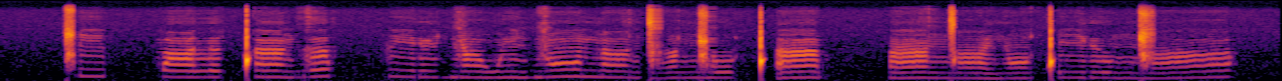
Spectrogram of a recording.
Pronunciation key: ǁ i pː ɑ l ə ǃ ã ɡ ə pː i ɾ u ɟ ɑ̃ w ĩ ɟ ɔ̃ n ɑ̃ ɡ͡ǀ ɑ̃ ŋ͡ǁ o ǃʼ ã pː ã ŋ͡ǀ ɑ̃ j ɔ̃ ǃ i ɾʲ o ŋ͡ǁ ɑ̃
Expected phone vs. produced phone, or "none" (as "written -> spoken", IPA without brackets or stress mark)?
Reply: u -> y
